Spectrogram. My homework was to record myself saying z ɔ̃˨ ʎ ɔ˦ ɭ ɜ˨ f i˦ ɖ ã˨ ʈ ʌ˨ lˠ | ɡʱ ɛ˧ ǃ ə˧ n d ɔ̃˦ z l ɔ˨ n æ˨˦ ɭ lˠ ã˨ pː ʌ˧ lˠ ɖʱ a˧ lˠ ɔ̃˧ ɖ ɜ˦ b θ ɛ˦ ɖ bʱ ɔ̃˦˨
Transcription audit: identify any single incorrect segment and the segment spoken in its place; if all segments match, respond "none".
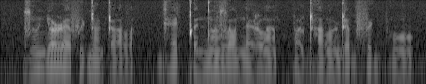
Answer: θ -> f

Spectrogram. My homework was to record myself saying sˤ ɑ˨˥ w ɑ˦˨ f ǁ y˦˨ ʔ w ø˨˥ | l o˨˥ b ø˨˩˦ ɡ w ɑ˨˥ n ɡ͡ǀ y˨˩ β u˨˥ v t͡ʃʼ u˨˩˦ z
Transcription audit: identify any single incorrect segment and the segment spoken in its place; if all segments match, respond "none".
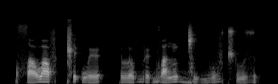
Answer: β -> b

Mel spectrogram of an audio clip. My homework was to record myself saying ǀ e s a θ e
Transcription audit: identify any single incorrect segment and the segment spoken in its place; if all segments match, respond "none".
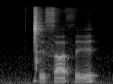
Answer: none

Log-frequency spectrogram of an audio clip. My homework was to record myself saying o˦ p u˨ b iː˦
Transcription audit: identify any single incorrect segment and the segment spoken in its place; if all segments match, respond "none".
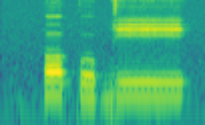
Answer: none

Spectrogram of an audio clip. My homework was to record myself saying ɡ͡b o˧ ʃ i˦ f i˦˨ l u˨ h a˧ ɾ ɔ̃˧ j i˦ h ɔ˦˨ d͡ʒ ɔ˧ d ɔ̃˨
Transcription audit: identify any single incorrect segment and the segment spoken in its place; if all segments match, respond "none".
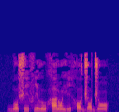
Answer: d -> d͡ʒ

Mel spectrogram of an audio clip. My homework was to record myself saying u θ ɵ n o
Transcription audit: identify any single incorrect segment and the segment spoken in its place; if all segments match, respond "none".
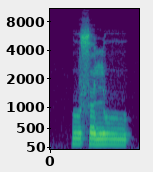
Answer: o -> u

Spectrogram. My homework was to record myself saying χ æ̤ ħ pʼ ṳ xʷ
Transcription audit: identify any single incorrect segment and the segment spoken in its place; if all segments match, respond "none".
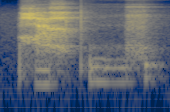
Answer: none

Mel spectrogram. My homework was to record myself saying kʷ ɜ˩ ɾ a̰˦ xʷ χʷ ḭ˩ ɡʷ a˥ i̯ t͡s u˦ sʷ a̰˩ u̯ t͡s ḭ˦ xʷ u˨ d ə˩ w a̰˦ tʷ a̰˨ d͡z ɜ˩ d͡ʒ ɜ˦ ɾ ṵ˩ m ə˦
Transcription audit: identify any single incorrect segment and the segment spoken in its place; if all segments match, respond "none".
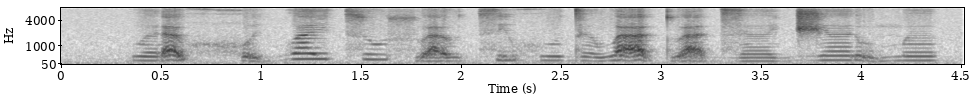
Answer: none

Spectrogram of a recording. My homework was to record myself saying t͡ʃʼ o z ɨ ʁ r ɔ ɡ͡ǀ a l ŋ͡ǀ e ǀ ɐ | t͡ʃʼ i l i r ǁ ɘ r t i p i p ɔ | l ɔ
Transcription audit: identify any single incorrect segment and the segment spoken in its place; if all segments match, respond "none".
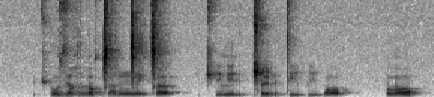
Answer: none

